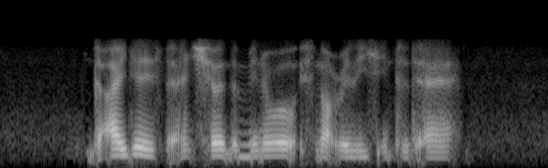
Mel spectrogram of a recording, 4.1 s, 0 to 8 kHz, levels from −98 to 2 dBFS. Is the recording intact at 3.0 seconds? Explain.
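No. Codec 2 vocoder damage runs through the whole clip, including 3.0 s. The speech is rebuilt from sine waves, which fits a 3.2 kbit/s mode. It sounds robotic and buzzy, with nothing above 3.8 kHz.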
